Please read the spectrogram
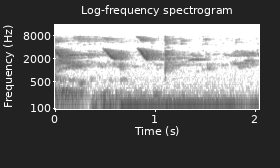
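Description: Faint bird chirping: two short chirps that fall in pitch, about half a second and about a second in, over a low steady hum.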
